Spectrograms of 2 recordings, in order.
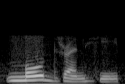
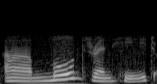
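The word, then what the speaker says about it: Modraniht: It's actually pronounced something like Moldrenhit, and that's a Germanic holiday, and it's part of Yule festivities.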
